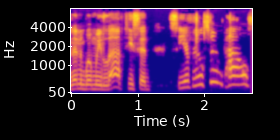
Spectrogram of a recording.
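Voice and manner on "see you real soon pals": high-pitched cartoon-style voice. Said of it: "in the voice".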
